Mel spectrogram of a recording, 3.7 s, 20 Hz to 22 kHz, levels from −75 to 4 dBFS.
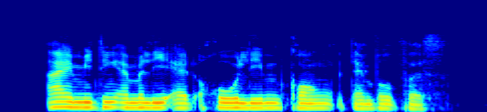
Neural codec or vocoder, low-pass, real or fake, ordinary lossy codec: codec, 16 kHz, 4.8 kbps, FACodec; 7.2 kHz; fake; AAC, 48 kbps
